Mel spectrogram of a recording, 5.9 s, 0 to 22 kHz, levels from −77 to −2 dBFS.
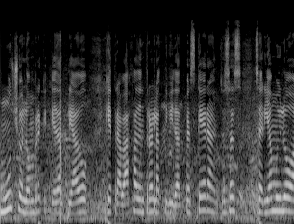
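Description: The audio has two bursts of damaged data in a compressed stream: a short burst from 1.18 to 1.21 s and a brief blip at 3.08 s. Corrupted bytes in the encoded stream made the decoder misread those frames and lose sync until it found a valid frame header again. Unlike a plain dropout or a single click from a sample error, each event comes from the decoder misreading corrupted frames.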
